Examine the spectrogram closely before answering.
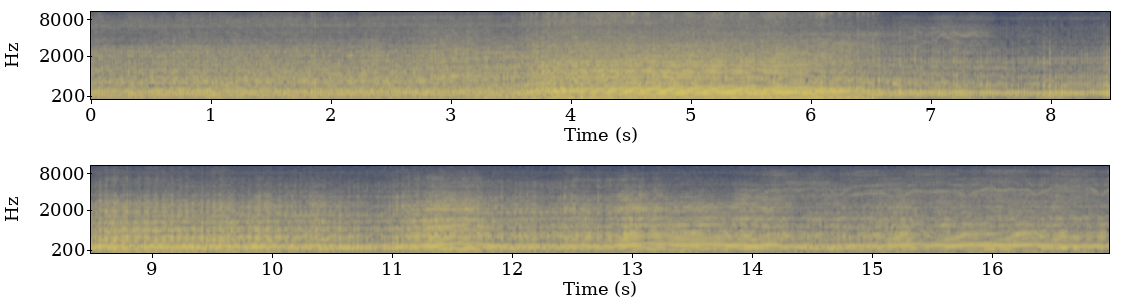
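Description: A model plane's engine whines and buzzes overhead, rising and falling in pitch as it flies past.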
